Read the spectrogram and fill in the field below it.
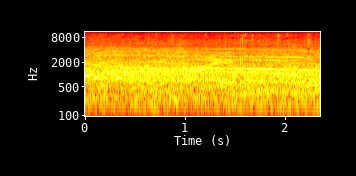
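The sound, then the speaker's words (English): A large concert audience reacts to a joke with a dense, uneasy murmur of groans and mutters that holds steady and fairly loud for a couple of seconds, with no single voice standing out. “Ooh, lost the crowd.”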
